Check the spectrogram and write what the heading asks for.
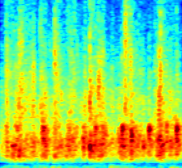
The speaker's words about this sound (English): Yeah, clap for that.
